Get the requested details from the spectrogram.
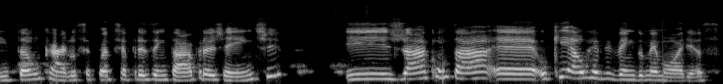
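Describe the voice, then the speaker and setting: A woman's high voice unfolds at a fairly slow pace. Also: lively intonation. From Brazil. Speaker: journalist and interviewer. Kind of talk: interview.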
